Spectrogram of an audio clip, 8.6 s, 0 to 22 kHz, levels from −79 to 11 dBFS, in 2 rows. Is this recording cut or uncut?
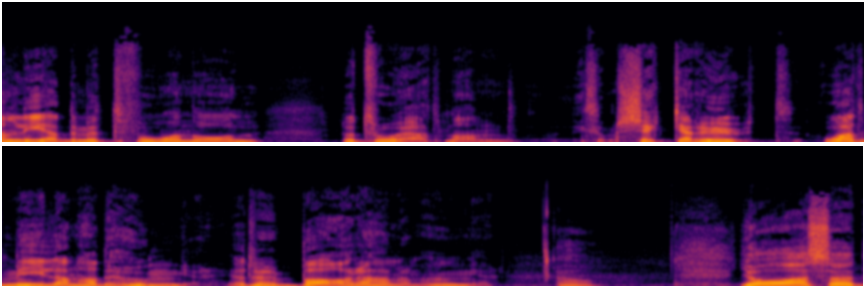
uncut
